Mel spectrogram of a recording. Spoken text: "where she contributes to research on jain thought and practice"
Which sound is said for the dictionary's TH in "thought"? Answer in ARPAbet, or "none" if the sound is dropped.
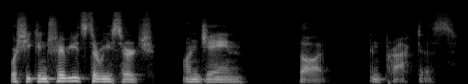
TH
